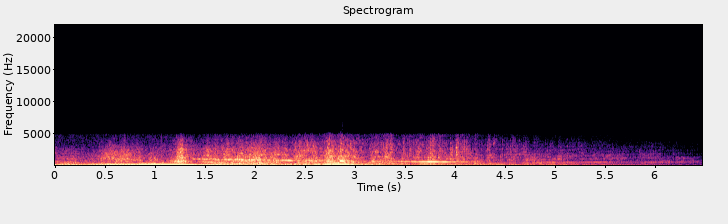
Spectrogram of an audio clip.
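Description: Propeller airplane fly-by sound effect: a piston engine's drone swells, drops in pitch as it passes, then fades away.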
